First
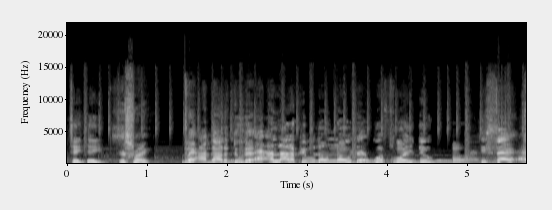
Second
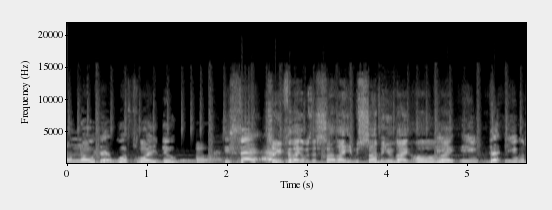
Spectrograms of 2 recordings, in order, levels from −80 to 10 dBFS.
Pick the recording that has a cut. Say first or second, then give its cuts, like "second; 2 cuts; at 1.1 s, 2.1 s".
first; 1 cut; at 1.3 s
